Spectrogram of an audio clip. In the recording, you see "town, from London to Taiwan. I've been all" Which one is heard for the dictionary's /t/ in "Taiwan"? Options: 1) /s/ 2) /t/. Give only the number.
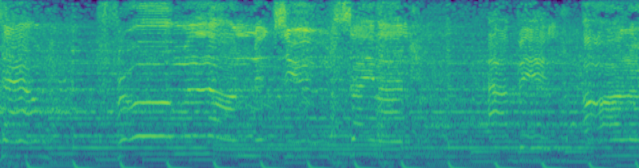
1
